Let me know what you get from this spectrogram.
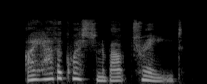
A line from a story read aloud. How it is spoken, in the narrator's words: said in a whisper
